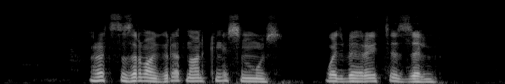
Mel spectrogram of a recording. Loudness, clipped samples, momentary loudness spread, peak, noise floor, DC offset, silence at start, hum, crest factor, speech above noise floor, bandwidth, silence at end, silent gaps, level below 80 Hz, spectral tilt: -27 LUFS; under 0.1%; 9 LU; -8 dBFS; -73 dBFS; under 0.1%; 0.9 s; none; 20 dB; 47 dB; 11.5 kHz; 0.7 s; none; -60 dBFS; -6 dB/octave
